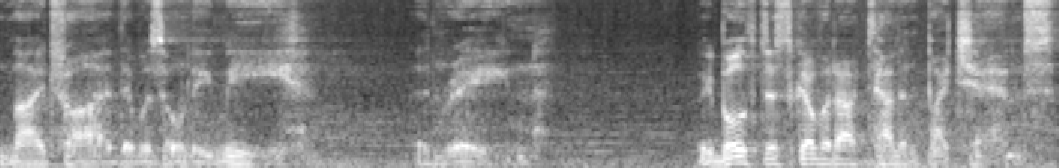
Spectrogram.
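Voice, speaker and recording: A man's put-on character voice, very deep and low, fairly slow with long, frequent pauses, over clear background noise. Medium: video game. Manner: frank, earthy, occasionally swearing.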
